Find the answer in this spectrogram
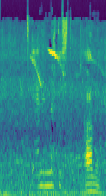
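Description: A dove cooing low, with small birds giving a few short, high chirps that slide down in pitch.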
